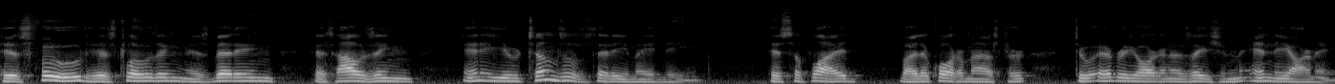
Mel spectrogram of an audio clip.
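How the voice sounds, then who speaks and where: A man with a Southern US accent speaks at a fairly slow pace in a dark, mellow tone, fairly high in pitch with ordinary variation. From US South, South Carolina (Greenwood). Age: 90s. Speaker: war veteran. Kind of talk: interview testimony.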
